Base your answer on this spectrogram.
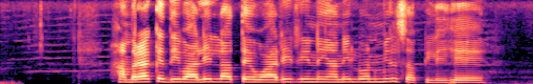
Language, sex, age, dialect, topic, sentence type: Magahi, female, 18-24, Central/Standard, banking, question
